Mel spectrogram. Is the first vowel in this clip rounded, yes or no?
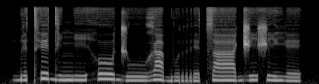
no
